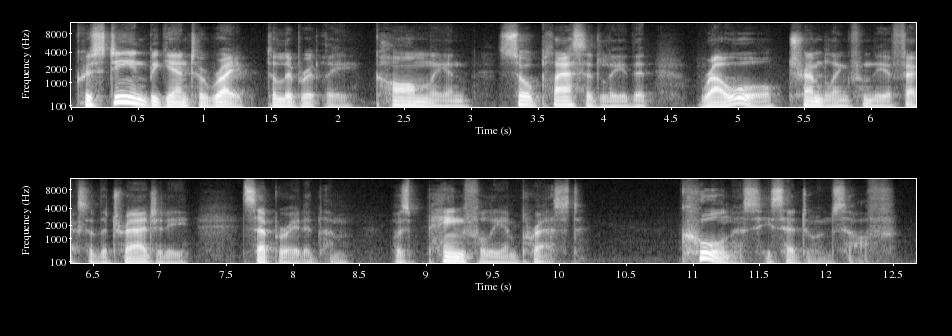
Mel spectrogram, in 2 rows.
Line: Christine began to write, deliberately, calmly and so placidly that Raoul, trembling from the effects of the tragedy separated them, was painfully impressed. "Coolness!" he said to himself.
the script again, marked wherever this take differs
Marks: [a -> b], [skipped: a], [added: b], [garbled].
Christine began to write, deliberately, calmly and so placidly that Raoul, trembling from the effects of the tragedy separated them, was painfully impressed. "Coolness!" he said to himself.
